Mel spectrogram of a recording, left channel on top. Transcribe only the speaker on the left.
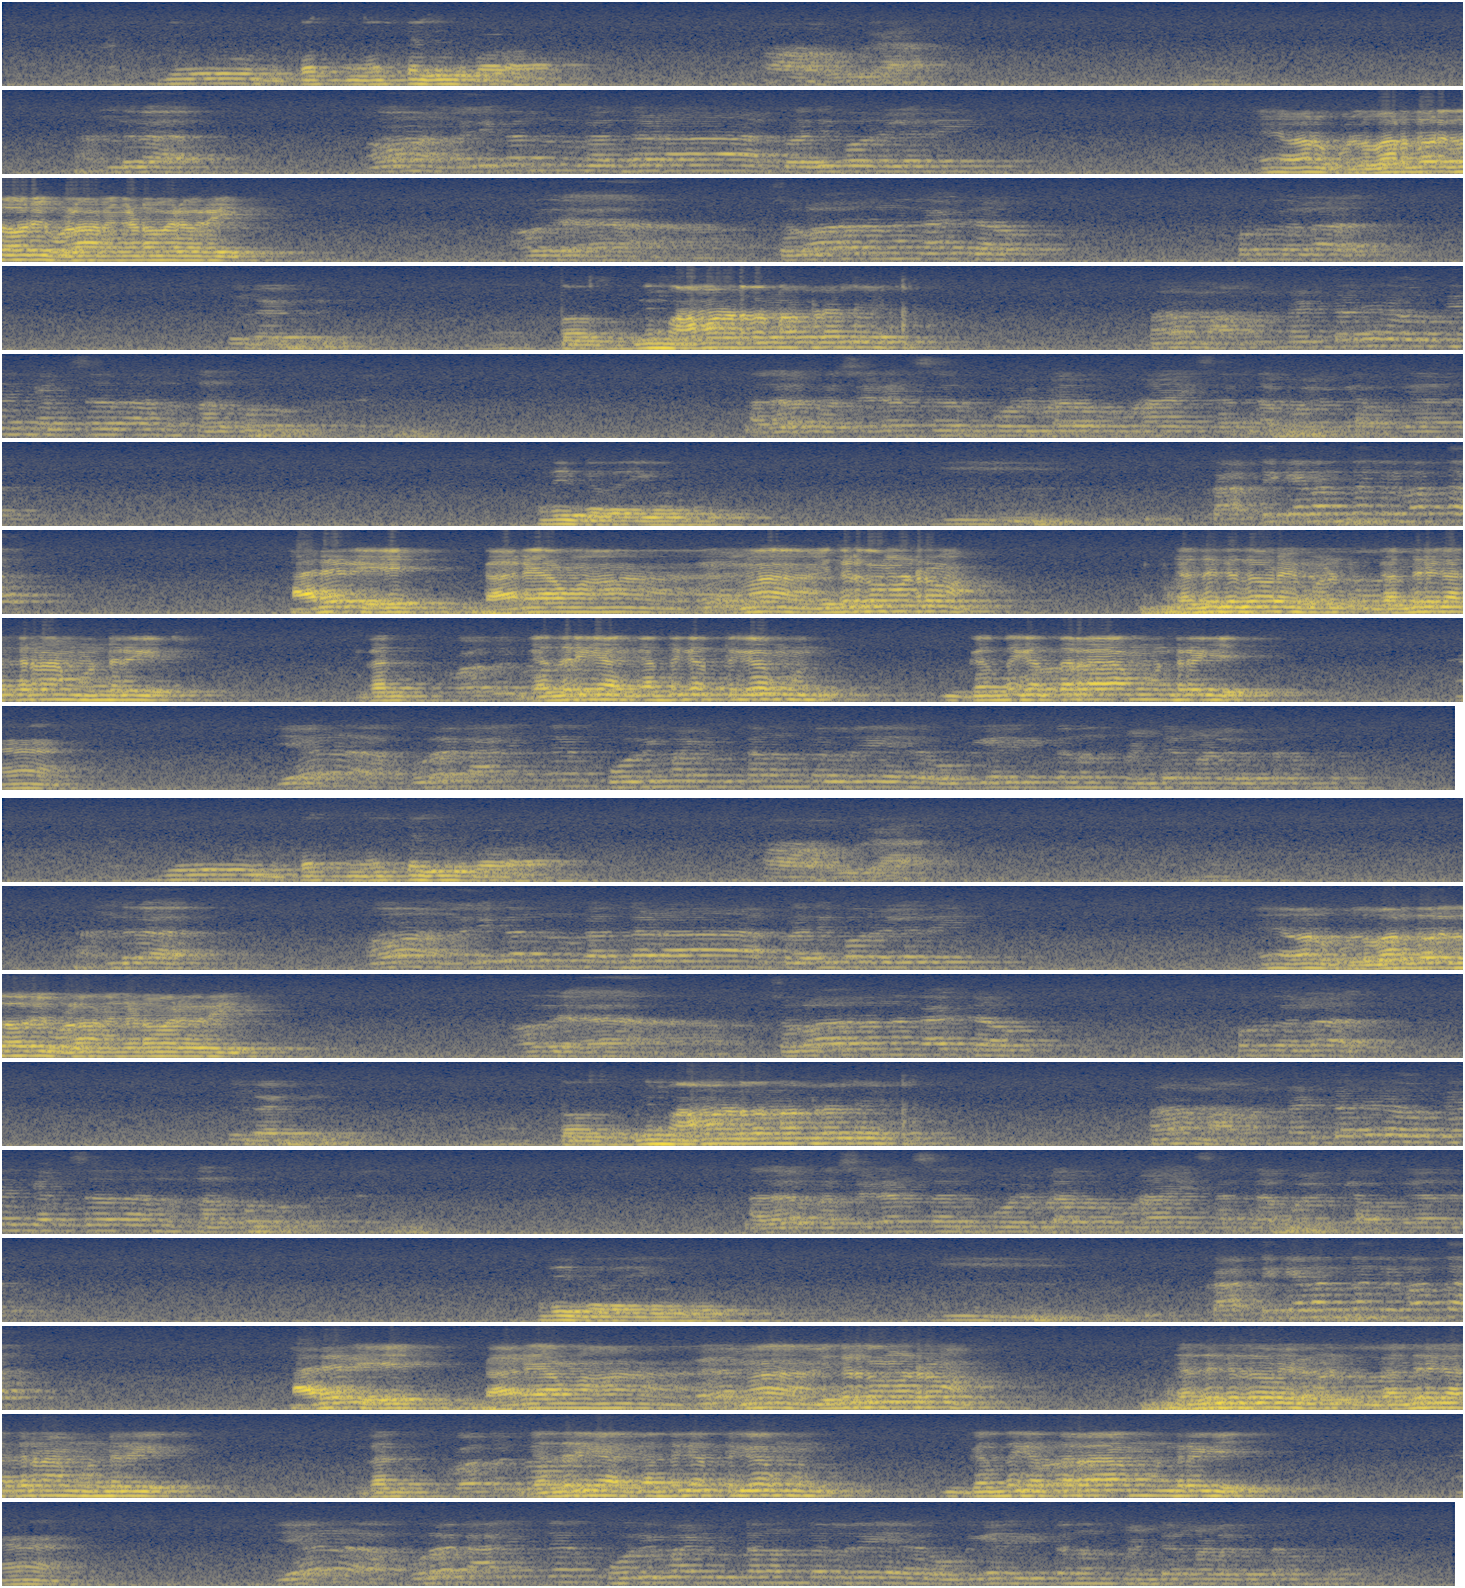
ಹಾಕಿದವು ಕಷ್ಟ ನಷ್ಟ ಆಗ್ಯದ್ರಿ ಬಾಳ
ಹ್ಮ್
ಏ್ ಅವ್ರು ಗುಲ್ಬಾರ್ದವ್ರ ಇದದಾವ್ರೀ ಹುಳಾ ಅಂಗಡವರವ್ರೀ
ಹಾ ತುಾದು ನಿಮ್ಮ್ ಮಾಮ ನಡ್ದನ್ ಅಲ್ರಿ ಅಲ್ಲಿ
ಹ್ಮ್ೇವಗದ ಈಗ ಅವ್ರ್ದು
ಅರೇ ರೀ ಬಾರಿ ಅವ
ನಿಮ್ಮ ಇದ್ರದವ ನೋಡ್ರಿ ಅವ ಗದಗದವ್ರೀ
ಗದ್ರಿಗೆ ಹತ್ರನ ಮುಂಡ್ರಗಿ ಗದ್
ಗದರಿ ಗ ಗದ್ದ ಗತ್ತುಗ ಮು ಗದ್ದ ಗದತ್ತಾರ
ಮುಂಡ್ರಗಿ ಹಾ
